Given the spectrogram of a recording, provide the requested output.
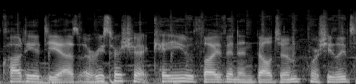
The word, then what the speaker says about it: KU Leuven: Today we have Claudia Diaz from KU Leuven.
